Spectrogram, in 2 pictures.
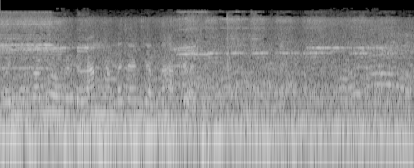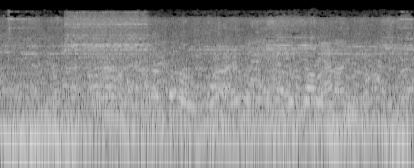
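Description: A large crowd of men and women chatters and shouts loudly all around, close by.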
